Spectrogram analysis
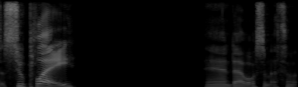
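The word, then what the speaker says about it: suplex: I'm dead she informs Mr tazmaniac that is pronounced suple play and what was some some else here uh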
